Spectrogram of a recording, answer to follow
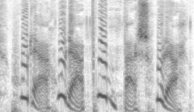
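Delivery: high, swooping hurrahs; excited, piercing whoops; sharp, cheering cry. A narrator's reading. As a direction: cheer shrilly with glee. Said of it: "kiáltotta éles hangján".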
